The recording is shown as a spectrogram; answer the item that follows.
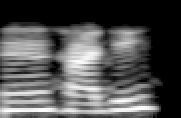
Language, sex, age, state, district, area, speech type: Gujarati, female, 30-45, Gujarat, Ahmedabad, urban, conversation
